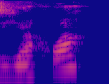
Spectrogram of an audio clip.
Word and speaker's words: Yahweh: We can say Yahweh, but the correct pronunciation is Yahweh. So I'm going to say Yahweh. It's more of a breath.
